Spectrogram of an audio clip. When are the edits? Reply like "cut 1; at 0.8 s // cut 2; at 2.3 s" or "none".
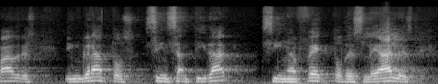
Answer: cut 1; at 2.6 s

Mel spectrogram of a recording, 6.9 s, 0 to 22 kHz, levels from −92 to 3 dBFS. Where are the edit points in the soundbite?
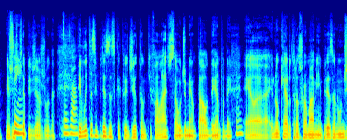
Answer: cut 1; at 3.3 s // cut 2; at 4.6 s

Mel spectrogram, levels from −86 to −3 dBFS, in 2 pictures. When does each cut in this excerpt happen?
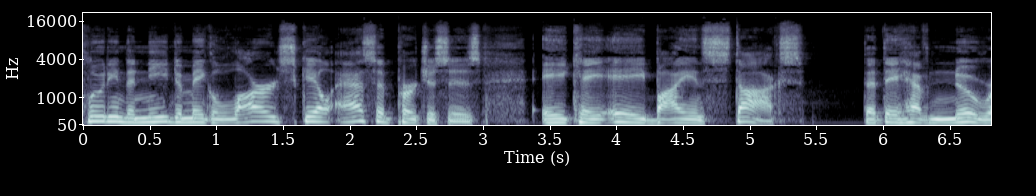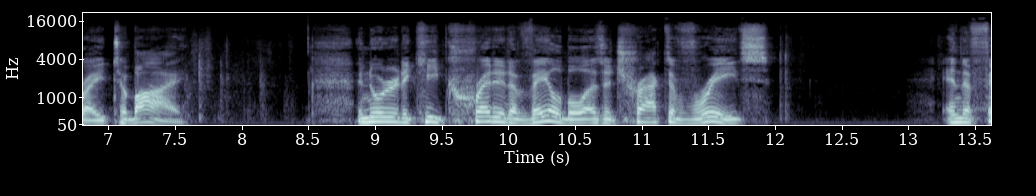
none

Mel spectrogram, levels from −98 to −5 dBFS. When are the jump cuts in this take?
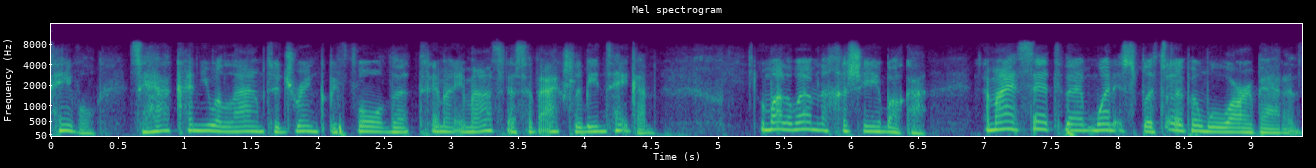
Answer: none

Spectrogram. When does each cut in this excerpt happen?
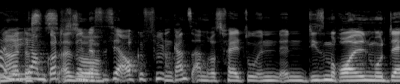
cut 1; at 1.6 s // cut 2; at 2.4 s

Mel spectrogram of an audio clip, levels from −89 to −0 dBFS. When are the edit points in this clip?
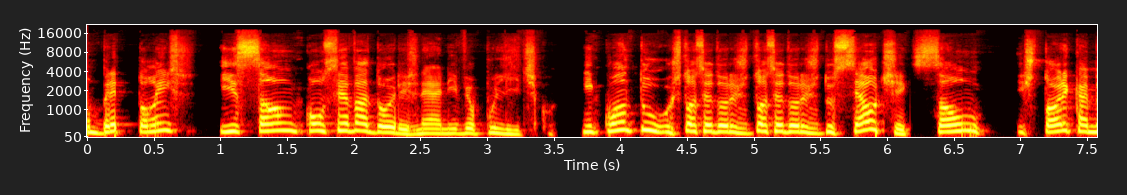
cut 1; at 3.6 s // cut 2; at 5.0 s

